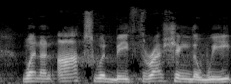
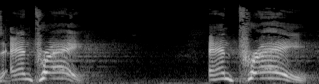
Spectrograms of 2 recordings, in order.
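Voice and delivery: high, insistent preaching, key words drawn out; emphatic; 9 semitones higher, slower than usual. Acted. Preacher urging the congregation to pray, emphatic. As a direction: press the call to prayer, pitched high and stretched. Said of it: "this is the emphasis".

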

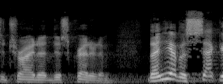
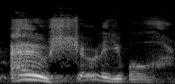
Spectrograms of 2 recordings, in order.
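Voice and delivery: put-on British accent, buttering him up; mock British flattery. Pharisees' disciples buttering up Jesus, mock British flattery. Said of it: "I just went British on that".

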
